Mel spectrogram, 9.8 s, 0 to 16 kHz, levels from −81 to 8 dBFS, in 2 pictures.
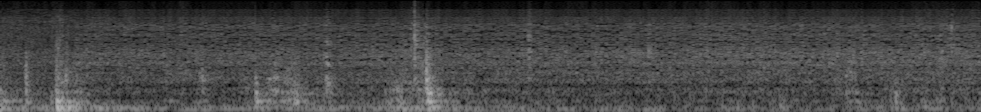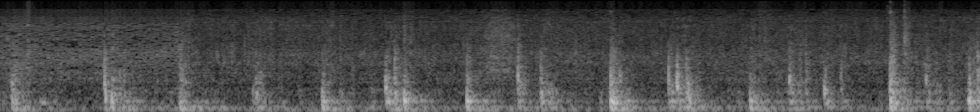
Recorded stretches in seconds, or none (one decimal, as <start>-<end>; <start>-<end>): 5.5-7.2; 8.9-9.8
